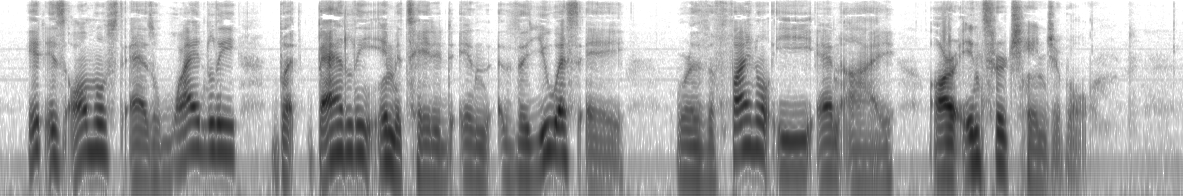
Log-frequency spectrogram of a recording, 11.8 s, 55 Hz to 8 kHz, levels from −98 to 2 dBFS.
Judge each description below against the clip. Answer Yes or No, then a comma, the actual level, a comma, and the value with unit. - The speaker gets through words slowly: Yes, slow, 95 wpm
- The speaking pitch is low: Yes, low, 110 Hz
